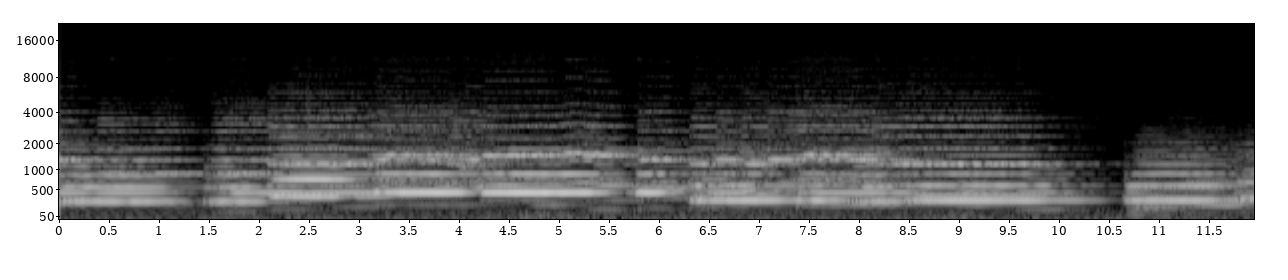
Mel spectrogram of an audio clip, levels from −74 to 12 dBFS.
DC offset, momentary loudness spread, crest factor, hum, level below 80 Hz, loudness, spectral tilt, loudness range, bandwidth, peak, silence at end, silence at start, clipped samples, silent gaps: under 0.1%; 11 LU; 14 dB; none; -54 dBFS; -16 LUFS; -5.5 dB/octave; 5 LU; 8 kHz; -2 dBFS; 0 s; 0 s; under 0.1%; none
